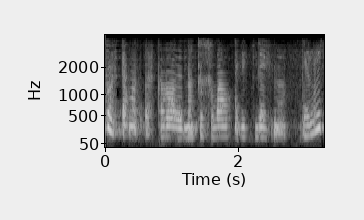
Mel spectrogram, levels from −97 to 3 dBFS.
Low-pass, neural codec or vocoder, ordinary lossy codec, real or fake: 3.6 kHz; codec, 44.1 kHz, 1.7 kbps, Pupu-Codec; AAC, 32 kbps; fake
